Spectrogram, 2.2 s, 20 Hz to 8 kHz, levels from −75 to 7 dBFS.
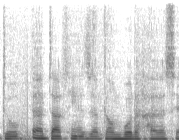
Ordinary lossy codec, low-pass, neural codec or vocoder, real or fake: none; none; codec, 16 kHz, 0.5 kbps, X-Codec, HuBERT features, trained on balanced general audio; fake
